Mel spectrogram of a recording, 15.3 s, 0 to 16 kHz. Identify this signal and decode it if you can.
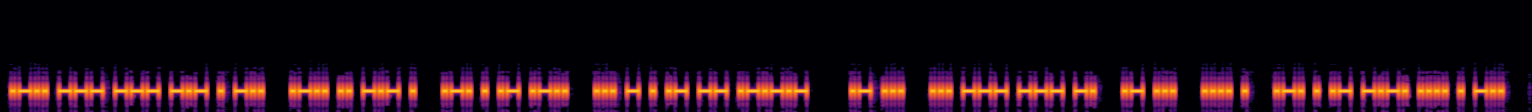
Morse code, heard as a keyed tone, about 30 wpm, 700 Hz. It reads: LOOKED LIKE REAL STEAM. AS SOON AS HE REACHED
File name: Pinocchio / Pinocchio ch3 30 30 ik1hge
